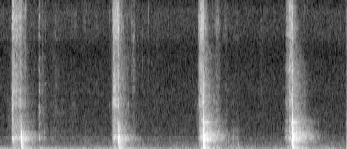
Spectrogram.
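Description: Four sharp knife chops through garlic on a cutting board, evenly spaced about a second and a half apart, close and crisp in an otherwise quiet room.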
